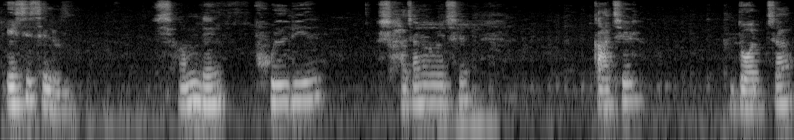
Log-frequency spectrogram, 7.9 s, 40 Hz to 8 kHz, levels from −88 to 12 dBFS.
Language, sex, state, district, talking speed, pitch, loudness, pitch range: Bengali, female, West Bengal, Dakshin Dinajpur, 75 wpm, 140 Hz, -24 LUFS, 95-160 Hz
